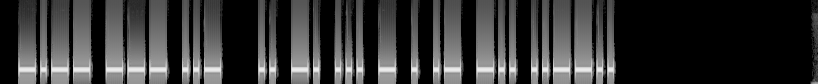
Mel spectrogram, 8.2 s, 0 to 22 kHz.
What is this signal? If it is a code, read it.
Morse code, heard as a keyed tone, about 22 wpm, 700 Hz. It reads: YOU INSTEAD?
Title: Sentences from Top 1000 Words - Review Part 4 - 22wpm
